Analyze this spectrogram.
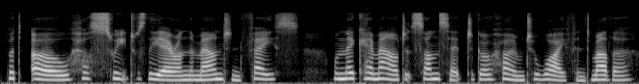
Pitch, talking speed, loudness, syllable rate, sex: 230 Hz, 225 wpm, -17 LUFS, 4.6 syllables/s, female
